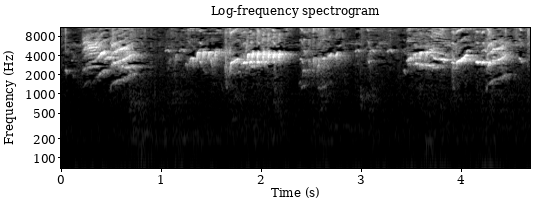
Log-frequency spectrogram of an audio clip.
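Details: Begging of young canaries being fed, 2021 aviary breeding season: three bursts of shrill, buzzy, high squeaking, each about a second long, separated by quieter gaps.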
